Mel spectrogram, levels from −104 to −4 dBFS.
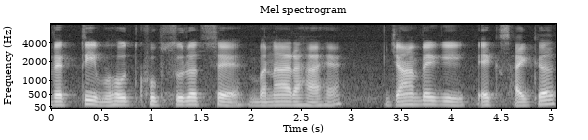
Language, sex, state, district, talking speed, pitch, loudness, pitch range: Hindi, male, Odisha, Malkangiri, 155 wpm, 125 Hz, -21 LUFS, 115-130 Hz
